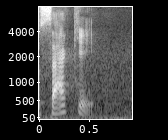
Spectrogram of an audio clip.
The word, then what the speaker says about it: sake: Here, sa is pronounced like fa, means father, and k rhymes with a way. So sake.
